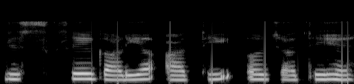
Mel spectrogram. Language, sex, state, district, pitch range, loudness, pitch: Hindi, female, Uttar Pradesh, Etah, 220-250 Hz, -21 LUFS, 235 Hz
